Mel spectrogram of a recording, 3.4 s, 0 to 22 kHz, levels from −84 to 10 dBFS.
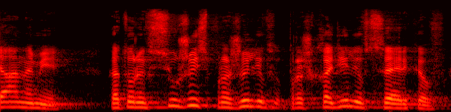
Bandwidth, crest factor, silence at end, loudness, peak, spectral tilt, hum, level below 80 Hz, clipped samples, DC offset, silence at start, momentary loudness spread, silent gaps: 16 kHz; 22 dB; 0.05 s; -37 LUFS; -16 dBFS; -3.5 dB/octave; none; -84 dBFS; under 0.1%; under 0.1%; 0 s; 7 LU; none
